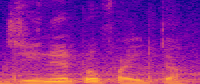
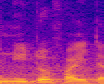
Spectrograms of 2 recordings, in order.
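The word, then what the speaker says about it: Gnetophyta: বুঝছো জেনো জেনোতে হচ্ছে জিনেটোফাইটা আসলে এটার উচ্চারণ কিন্তু নিটোফাইটা বুঝছো সামনে জিগাসে বললে আমি উচ্চারণ করলাম জিনেটোফাইটা কিন্তু মেইন উচ্চারণ হচ্ছে নিটোফাইটা আর হচ্ছে সার্কাস সার্কাসটা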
